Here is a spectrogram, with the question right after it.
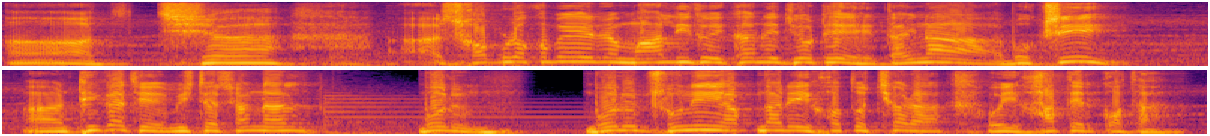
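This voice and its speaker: Bright, forceful, weary police detective. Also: male voice, on the high side, slow pace, pauses often, lo-fi sound, faint music behind, exaggerated voice. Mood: mocking. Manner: gruff, condescending, punctuating with weary sighs. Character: tired, irritable, sarcastic male police detective officer. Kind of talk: Bengali audio thriller acting.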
